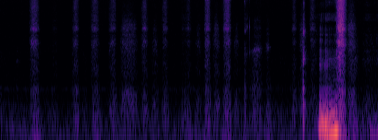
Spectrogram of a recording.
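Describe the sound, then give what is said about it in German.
A person imitates a dog sniffing with a quick series of short, breathy nasal sniffs, ending in a louder, longer snuffling burst. “Hundeschnüffeln.”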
